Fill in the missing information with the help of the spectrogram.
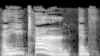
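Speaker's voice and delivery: ordinary talk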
